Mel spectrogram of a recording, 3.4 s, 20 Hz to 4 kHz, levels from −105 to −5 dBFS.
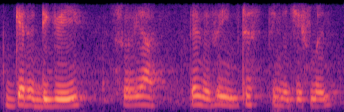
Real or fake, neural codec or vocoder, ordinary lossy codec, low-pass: real; none; none; 3.6 kHz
